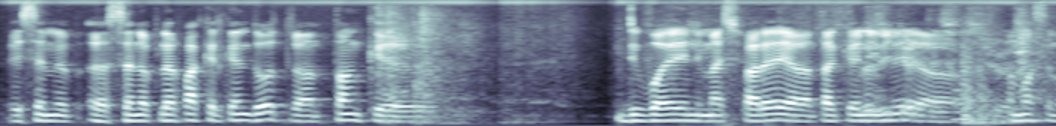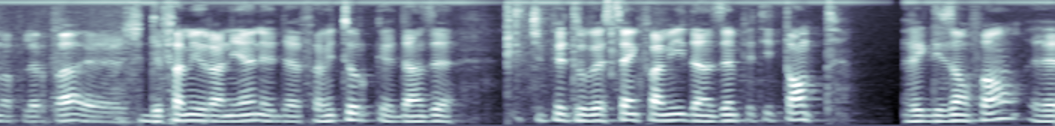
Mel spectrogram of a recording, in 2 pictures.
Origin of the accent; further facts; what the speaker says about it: Chad; moved away as an adult; now in France; Oui, depuis 2013. Je suis en 2013 ici à France. En France, j'ai obtenu mon titre de réfugié en tant que tchadien, en tant que demandeur d'asile tchadien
